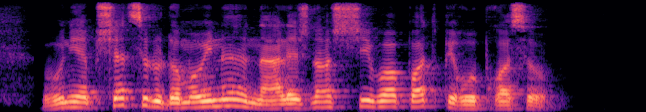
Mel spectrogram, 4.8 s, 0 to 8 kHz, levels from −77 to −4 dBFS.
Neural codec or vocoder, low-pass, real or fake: none; 7.2 kHz; real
